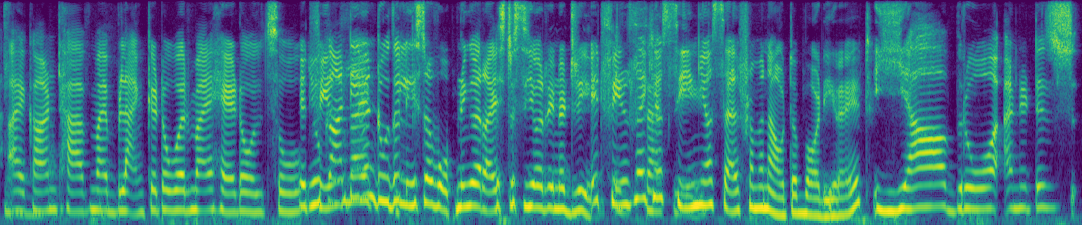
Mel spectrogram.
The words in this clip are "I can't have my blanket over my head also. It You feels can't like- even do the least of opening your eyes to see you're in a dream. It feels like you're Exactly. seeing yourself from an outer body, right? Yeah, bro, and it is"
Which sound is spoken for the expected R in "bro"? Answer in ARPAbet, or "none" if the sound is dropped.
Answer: R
